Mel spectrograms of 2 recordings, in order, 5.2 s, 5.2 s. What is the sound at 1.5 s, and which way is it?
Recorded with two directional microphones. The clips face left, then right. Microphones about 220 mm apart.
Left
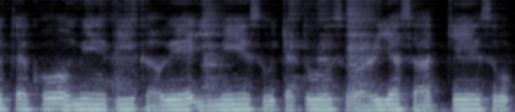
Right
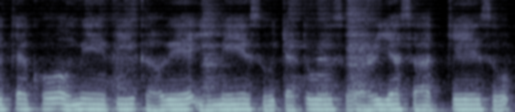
Speech, 20° right (ahead or behind).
